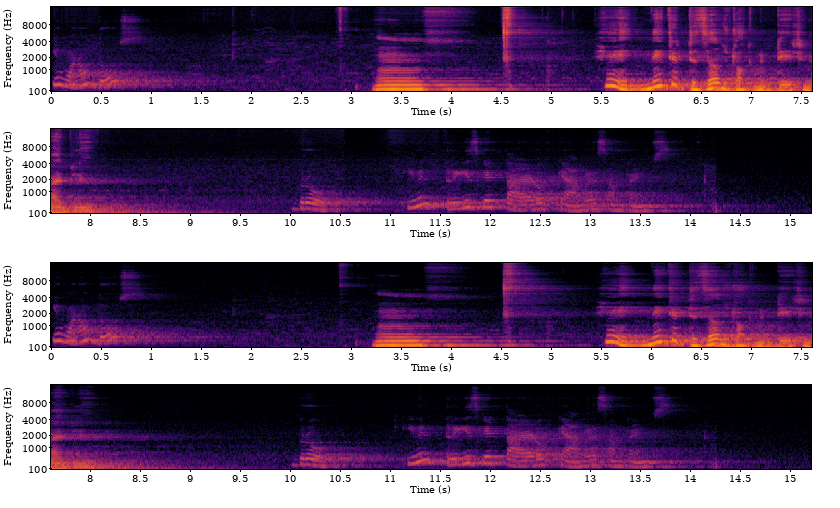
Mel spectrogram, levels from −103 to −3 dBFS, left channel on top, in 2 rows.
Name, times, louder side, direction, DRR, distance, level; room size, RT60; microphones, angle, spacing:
voice 1, 0.0-0.9 10.0-10.5 11.2-13.8, equal, 5° left, 1.2 m, -51 dB
voice 2, 3.2-3.8 4.5-4.6 5.5-8.1, left 3 dB, 75° left, 1.0 m, -33 dB
25.0 x 20.0 x 8.7 m
head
